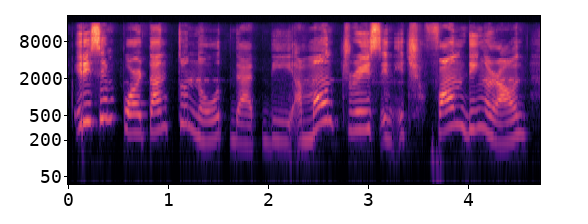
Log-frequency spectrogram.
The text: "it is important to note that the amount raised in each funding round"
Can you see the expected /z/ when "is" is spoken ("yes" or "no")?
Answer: no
